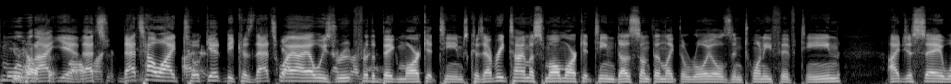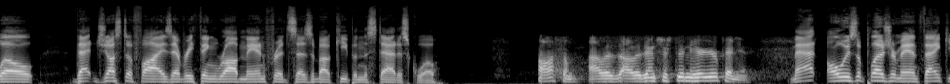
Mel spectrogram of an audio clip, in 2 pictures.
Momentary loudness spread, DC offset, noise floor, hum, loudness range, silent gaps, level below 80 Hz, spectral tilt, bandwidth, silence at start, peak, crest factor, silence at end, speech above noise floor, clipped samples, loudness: 8 LU; under 0.1%; -63 dBFS; none; 4 LU; none; -46 dBFS; -4 dB/octave; 16.5 kHz; 0 s; -2 dBFS; 16 dB; 0 s; 45 dB; under 0.1%; -18 LUFS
